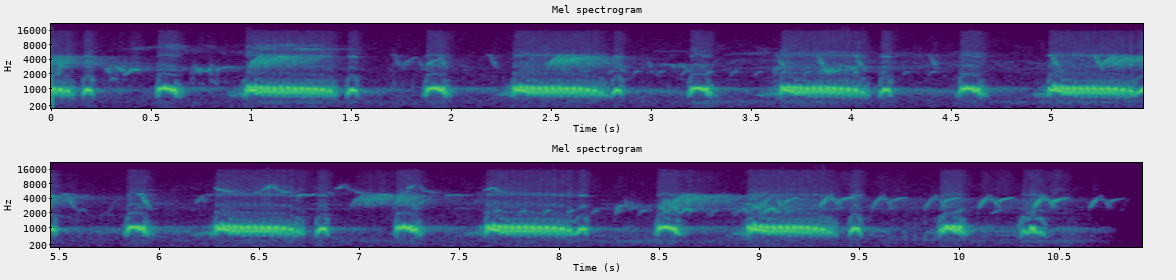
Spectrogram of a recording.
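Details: A ring-necked dove in southern Africa repeats its low, mellow three-note coo, a short note then a longer one, roughly every second and a half, with faint chirps of other birds above.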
